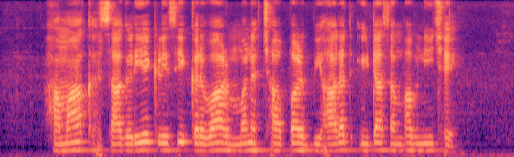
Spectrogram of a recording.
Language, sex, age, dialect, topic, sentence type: Magahi, male, 18-24, Northeastern/Surjapuri, agriculture, statement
